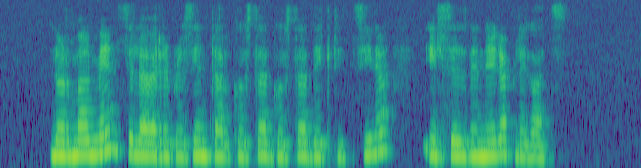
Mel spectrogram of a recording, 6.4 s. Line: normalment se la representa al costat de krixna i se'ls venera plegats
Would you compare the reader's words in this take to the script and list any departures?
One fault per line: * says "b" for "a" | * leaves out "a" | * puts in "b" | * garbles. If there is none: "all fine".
* puts in "costat"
